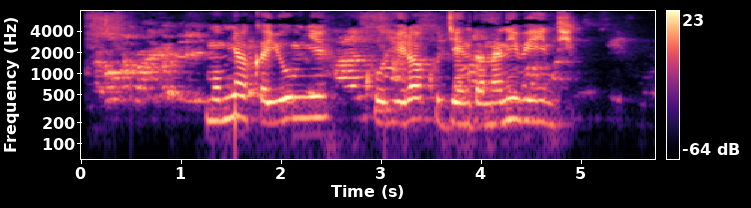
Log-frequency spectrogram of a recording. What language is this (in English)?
Kinyarwanda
